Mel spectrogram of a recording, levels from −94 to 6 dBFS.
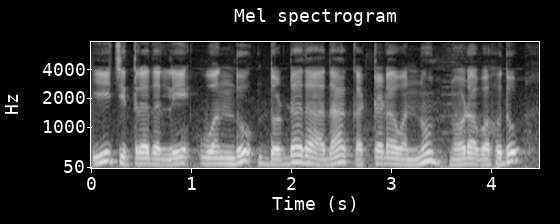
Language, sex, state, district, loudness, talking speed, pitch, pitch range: Kannada, male, Karnataka, Bangalore, -13 LUFS, 80 wpm, 140 Hz, 125-160 Hz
